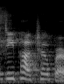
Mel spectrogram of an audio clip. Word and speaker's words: Deepak Chopra: because oh I'm going you instead of its Deepak Chopra right yes okay I'm glad you pronounced it for me oh I love so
